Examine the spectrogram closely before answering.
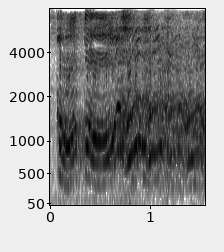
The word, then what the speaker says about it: Cotto: Sa ating unang chika, Manny Pacquiao, pinaiyak nga ba si Cotto? Nakakatawa naman ata lahat ng mga chika mo, Quizzy. Kuto, masasabi ko lang sa'yo. Boy, it's not Kuto, it's Cotto.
